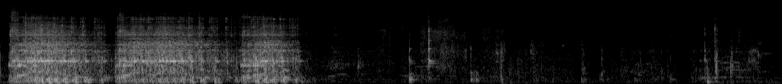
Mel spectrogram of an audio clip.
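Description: A sewing machine stitches narrow gota lace trim onto a boutique suit design, running fast and loud for about three seconds before stopping, followed by faint handling clicks and rustles.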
